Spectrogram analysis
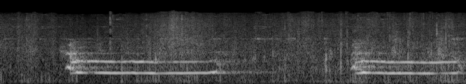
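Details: Beagle on a rabbit hunt in the rain giving two long, drawn-out howling bays, each held over a second, over a constant wash of rainfall.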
